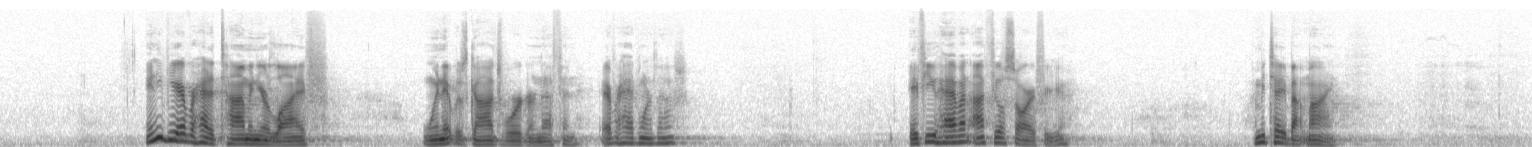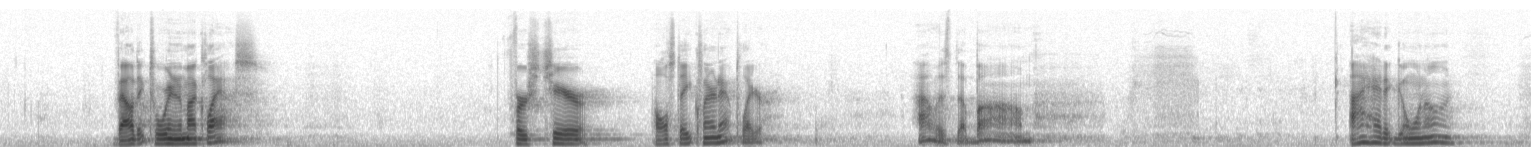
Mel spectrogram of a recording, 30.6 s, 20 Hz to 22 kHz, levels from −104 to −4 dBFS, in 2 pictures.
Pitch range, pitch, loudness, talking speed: 95-140 Hz, 120 Hz, -35 LUFS, 105 wpm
